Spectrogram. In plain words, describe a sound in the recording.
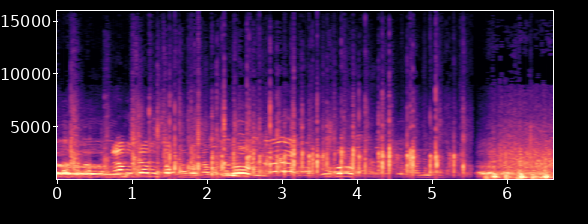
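Men laugh and cheer loudly close by.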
